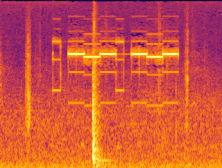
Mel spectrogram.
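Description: A phone rings with a steady high electronic tone in two long bursts separated by a short gap, with a sharp click between them over a low background hum.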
